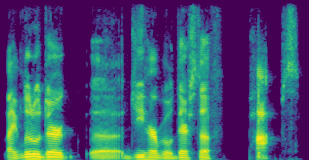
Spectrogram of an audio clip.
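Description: A man's voice: lowish voice, animated, a little slow, sharp tone, dry recording, studio quality. A tired young man hosting a casual podcast chat, rambling and correcting himself as he goes. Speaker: podcast host.

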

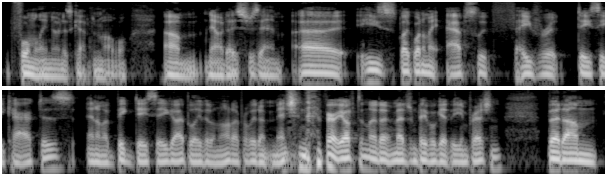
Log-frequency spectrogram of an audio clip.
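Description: A man with a very deep, dark voice chats on a casual film podcast. He talks like a keen comics fan, laughing often and swearing casually. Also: steady tone, fast talker, few pauses. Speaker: podcast co-host. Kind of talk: casual chat.

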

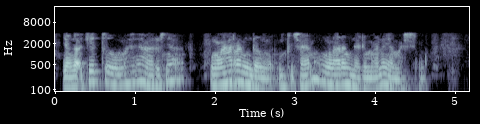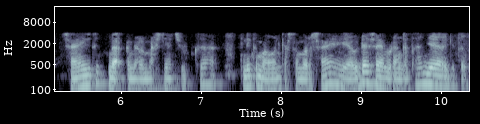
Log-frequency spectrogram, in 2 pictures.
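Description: A man with a medium-pitched, breathy-edged voice talks fairly quickly on a tinny phone line. He's casually telling a story as a caller, acting out the voices of those involved.

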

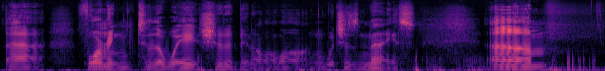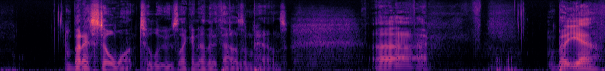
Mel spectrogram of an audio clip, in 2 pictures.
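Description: A man's voice: fairly low pitch, smooth, no room sound, clean studio sound. A man in his late thirties hosting a solo podcast, rambling and swearing casually as he talks to his listeners. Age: 30s. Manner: rambling, profane, self-deprecating. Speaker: podcast host.

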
